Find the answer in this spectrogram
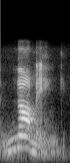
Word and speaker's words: numbing: Yeah, B is actually, you know, B is not pronounced, no, very loud. It's numbing, mind numbing.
